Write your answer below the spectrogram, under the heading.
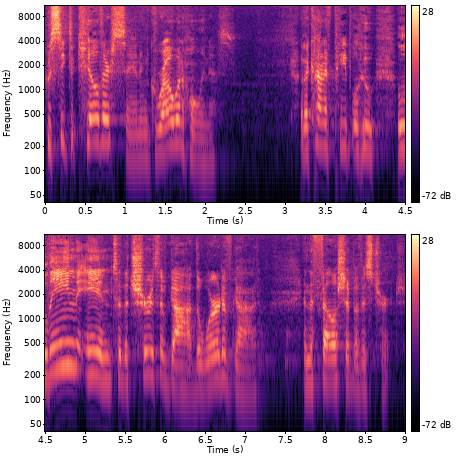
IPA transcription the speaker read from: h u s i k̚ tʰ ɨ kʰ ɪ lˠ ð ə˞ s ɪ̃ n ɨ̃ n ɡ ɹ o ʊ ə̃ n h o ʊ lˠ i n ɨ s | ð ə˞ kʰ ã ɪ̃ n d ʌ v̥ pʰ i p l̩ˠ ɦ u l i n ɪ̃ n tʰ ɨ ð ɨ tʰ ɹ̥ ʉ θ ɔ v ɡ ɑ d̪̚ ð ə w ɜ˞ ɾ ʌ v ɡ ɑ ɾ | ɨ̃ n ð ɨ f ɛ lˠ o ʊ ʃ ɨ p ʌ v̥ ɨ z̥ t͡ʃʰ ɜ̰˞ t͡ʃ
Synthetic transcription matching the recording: h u s i k̚ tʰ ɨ kʰ ɪ lˠ ð ə˞ s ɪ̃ n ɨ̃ n ɡ ɹ o ʊ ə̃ n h o ʊ lˠ i n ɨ s | ð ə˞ kʰ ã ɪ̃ n d ʌ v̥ pʰ i p l̩ˠ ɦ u l ĩ n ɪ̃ n tʰ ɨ ð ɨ tʰ ɹ̥ ʉ θ ʌ v ɡ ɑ d̪̚ ð ə w ɜ˞ ɾ ʌ v ɡ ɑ ɾ | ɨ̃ n ð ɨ f ɛ lˠ o ʊ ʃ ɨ p ʌ v̥ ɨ z̥ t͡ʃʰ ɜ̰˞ t͡ʃ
